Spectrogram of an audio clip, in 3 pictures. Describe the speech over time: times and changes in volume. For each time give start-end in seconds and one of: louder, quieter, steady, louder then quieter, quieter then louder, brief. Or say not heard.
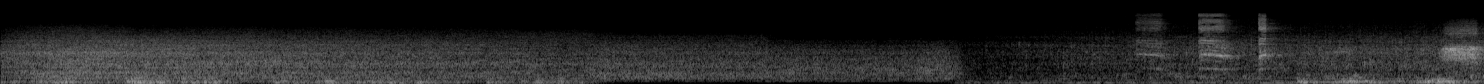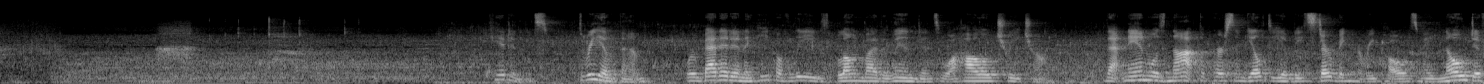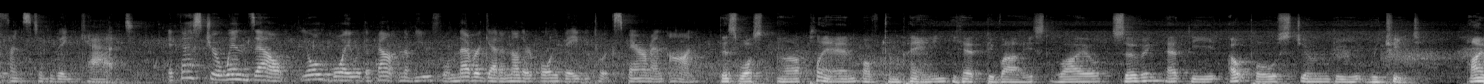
19.8-44.4 steady.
